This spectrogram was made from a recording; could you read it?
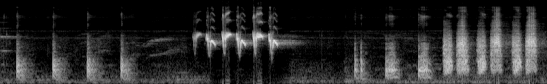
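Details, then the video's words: Black-winged starling in full gacor song with rich isian fill-ins: a few low harsh chacks, then a quick run of six bright chirps, a pause, and a fast climbing burst of loud ringing notes. "suara burung jalak putih gacor full isian"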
